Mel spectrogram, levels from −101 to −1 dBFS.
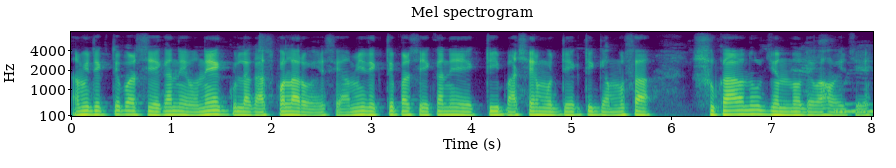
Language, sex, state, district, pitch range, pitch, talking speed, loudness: Bengali, male, Assam, Hailakandi, 120-135 Hz, 130 Hz, 150 wpm, -19 LUFS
